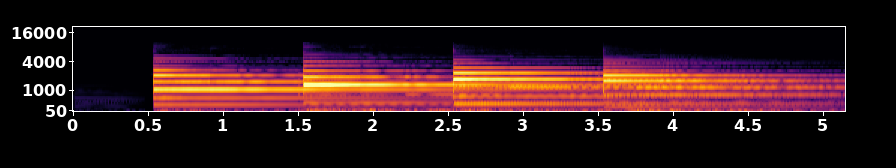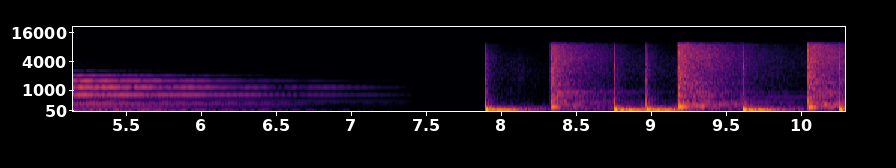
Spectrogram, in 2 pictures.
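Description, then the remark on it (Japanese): A clear four-note chime rings out in slow succession, each tone ringing and fading into a long decay, followed after a pause by a few short bursts of noise. “ということで、チャイムも鳴りましたので、えー、そろそろ活動のね、まとめをしていきたいかと思います。”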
